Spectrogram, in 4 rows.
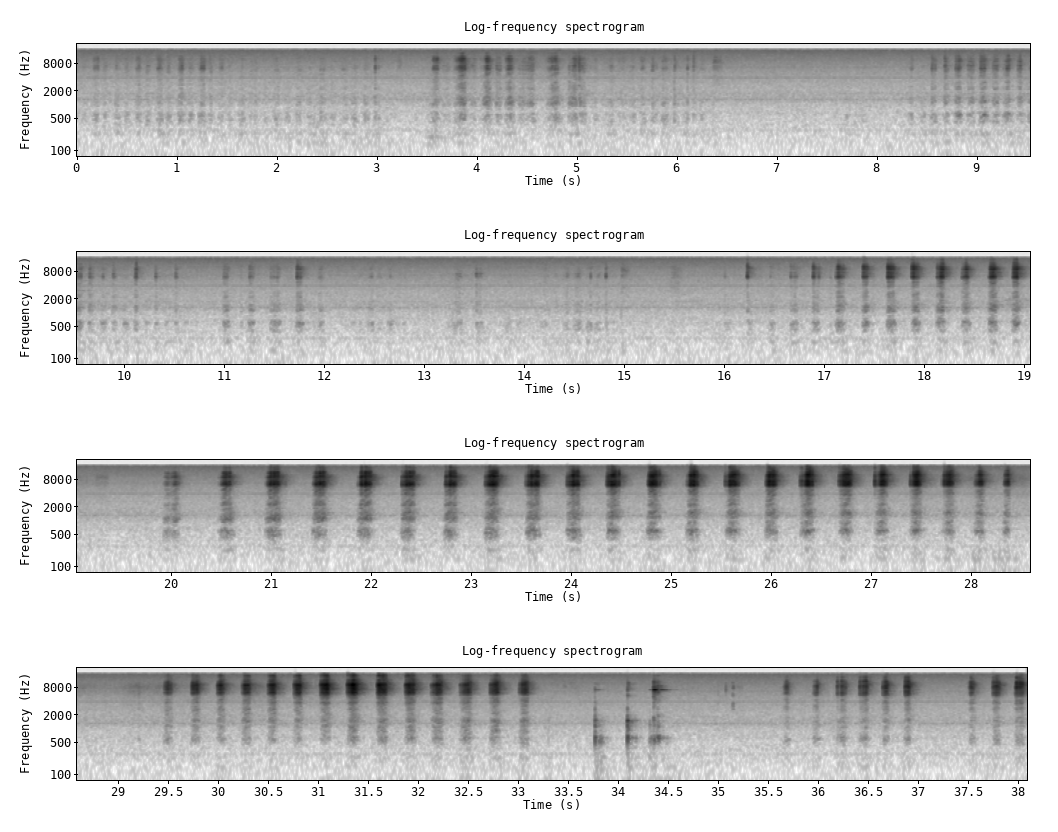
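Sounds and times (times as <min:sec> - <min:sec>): dip pen nib scratching on paper: 0:00.0 - 0:06.5, 0:07.7 - 0:15.0, 0:16.0 - 0:19.0, 0:19.9 - 0:28.4, 0:29.4 - 0:33.2, 0:35.6 - 0:38.0.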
